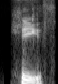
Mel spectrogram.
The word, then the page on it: heath: American English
